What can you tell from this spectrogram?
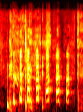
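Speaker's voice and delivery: high burst of laughter; embarrassed laugh. Real, not acted. Podcaster laughing off a teasing remark, high burst. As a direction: laugh it off, caught out. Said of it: "That was just my immediate reaction".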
